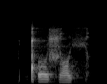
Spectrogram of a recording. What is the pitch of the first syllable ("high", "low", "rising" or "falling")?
high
